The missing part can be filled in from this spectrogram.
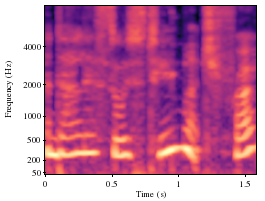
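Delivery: ordinary delivery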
